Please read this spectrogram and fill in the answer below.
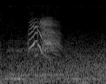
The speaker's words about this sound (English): It's a chough. It's a chough. There.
